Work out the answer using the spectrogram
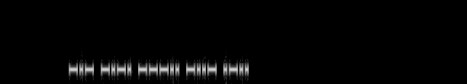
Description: Morse code, heard as a keyed tone, about 44 wpm, 700 Hz. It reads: KC8XL
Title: Code Groups - 5 Letter:Numbers - 45wpm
